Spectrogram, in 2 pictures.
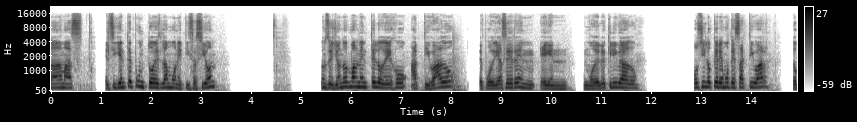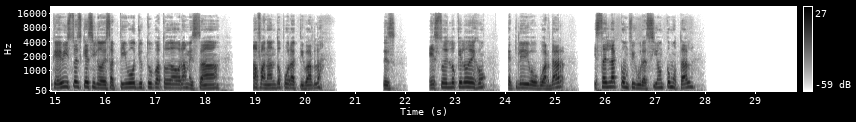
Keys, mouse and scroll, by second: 1.4 click, 4.8-9.0 drag, 12.7-14.2 drag, 20.2-23.5 drag, 25.5 click.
